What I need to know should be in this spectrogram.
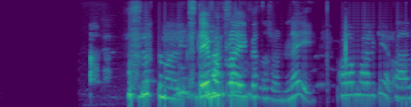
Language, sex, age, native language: Icelandic, female, 12, Icelandic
